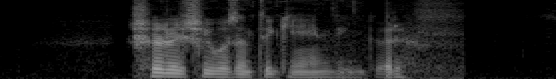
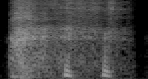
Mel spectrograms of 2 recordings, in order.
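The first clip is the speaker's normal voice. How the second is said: airy wicked chuckle; breathy evil laugh; 7 semitones higher than usual. Acted. Lillian savoring her revenge with a wicked laugh.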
